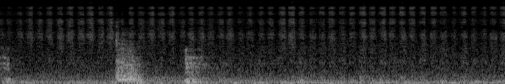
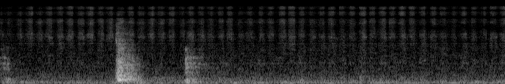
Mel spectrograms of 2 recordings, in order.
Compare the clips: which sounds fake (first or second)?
second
